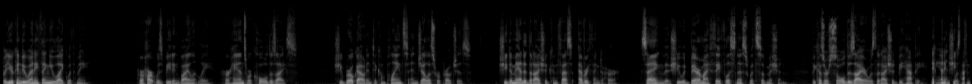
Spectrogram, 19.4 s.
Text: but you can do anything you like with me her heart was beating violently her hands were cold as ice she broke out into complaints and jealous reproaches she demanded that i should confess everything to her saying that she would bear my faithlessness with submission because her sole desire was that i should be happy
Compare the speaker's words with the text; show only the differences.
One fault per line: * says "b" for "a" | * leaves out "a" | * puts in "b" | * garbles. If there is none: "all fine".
* garbles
